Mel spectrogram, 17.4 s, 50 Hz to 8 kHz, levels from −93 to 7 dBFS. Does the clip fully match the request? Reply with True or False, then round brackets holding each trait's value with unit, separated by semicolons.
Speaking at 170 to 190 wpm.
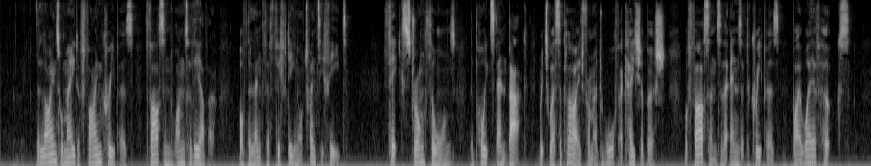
False (160 wpm)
